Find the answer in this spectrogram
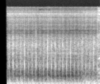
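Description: Helicopter rotor chop: a rapid, even beat of blade pulses, about eight a second, over a low rumble. It cuts in abruptly from silence.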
